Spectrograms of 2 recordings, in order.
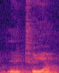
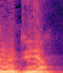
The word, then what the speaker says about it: Le Drian: Le Truand. Le Truand, oh, ok. Jean-Yves Le Drian, s'il vous plaît. Ah, ok, c'est Le Drian.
